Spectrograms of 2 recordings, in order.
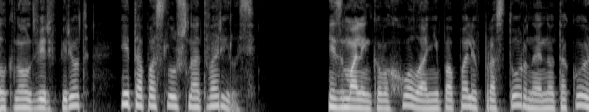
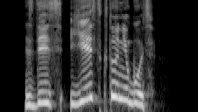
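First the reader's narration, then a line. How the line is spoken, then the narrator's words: Loud question. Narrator (Russian): громко спросила Саша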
